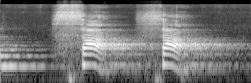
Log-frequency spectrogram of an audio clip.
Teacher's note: tsa tsa lidah ujung di gigi atas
